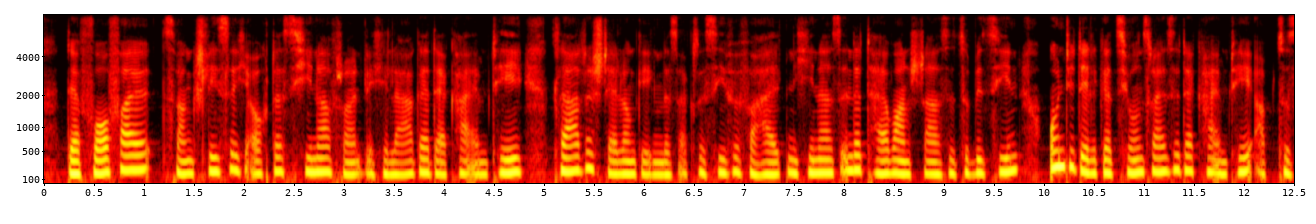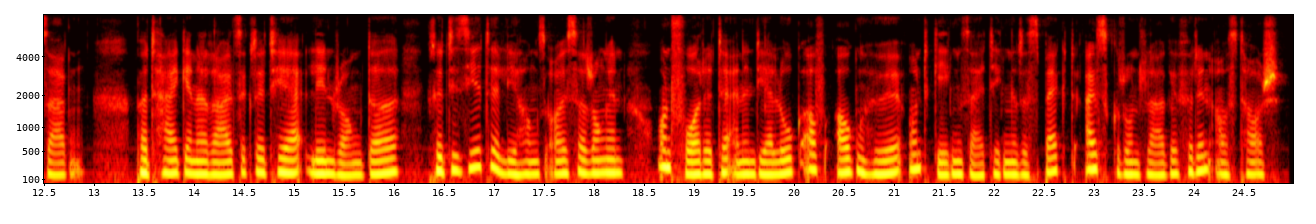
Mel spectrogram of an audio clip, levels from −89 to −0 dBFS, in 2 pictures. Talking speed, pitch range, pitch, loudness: 120 wpm, 165-195 Hz, 180 Hz, -25 LUFS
